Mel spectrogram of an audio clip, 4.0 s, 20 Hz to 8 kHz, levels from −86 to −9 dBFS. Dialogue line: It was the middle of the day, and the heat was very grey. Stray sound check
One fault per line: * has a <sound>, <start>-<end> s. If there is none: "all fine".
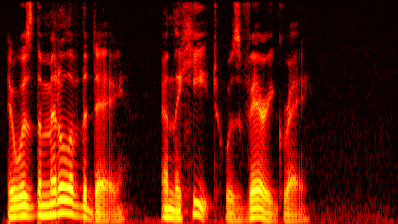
all fine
